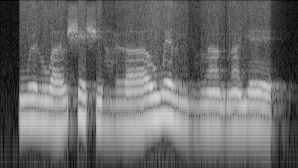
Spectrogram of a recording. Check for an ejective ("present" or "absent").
absent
